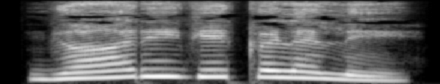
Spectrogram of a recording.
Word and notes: ಗಾರಿಗೆಕಳಲೆ: Kannada

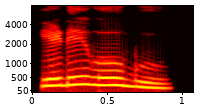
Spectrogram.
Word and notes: ಎಡೆವುಗು: eḍevugu

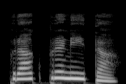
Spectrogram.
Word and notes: ಪ್ರಾಕ್ಪ್ರಣೀತ: Kannada

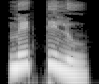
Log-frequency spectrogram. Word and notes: ಮೆಟ್ಟಿಲು: meṭṭilu

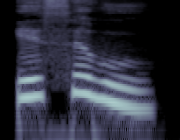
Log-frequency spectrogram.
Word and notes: ಎಸವು: Kannada

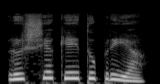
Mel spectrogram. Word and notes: ಋಷ್ಯಕೇತುಪ್ರಿಯ: Kannada

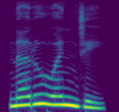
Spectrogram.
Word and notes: ನೀರವಂಜಿ: nīravanji; Kannada

